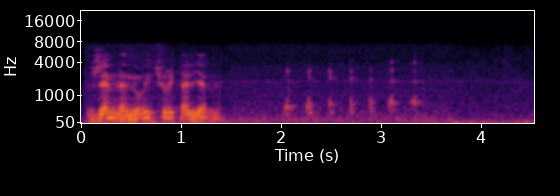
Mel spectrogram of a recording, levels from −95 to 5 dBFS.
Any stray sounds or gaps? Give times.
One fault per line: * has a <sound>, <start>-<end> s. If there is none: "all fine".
* has a laugh, 2.0-3.6 s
